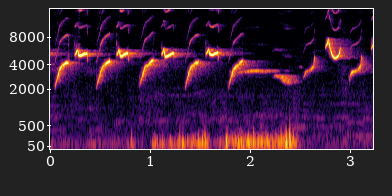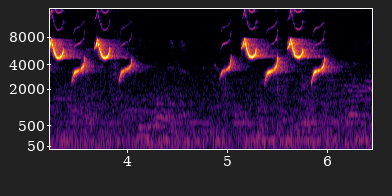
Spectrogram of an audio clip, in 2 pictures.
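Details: Singing great tit (gelatik batu) with rich variation: rapid high upslurred notes in a long phrase, a switch to a higher pattern, a brief silence, then another short burst. A low rumble is heard early on.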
